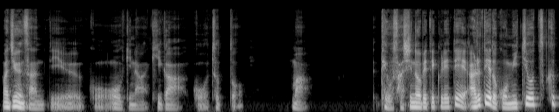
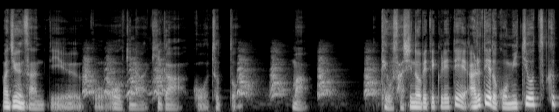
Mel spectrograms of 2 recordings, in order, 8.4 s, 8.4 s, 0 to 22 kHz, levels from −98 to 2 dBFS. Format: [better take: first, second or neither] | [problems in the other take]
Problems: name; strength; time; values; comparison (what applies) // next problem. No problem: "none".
first | dog barking; faint; from 1 to 5.5 s; peak 10 dB below the speech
